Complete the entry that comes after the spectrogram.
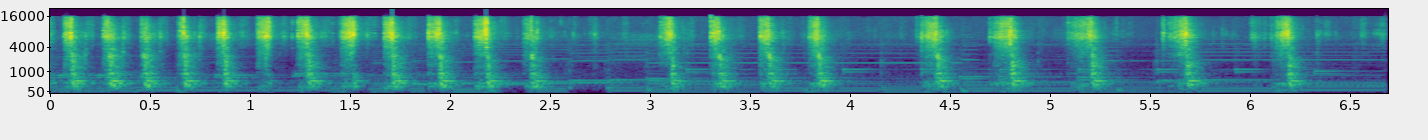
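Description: Kitchen knife shredding cabbage on a plastic cutting board: quick, even cutting strokes, about six a second, slowing to about three a second about halfway through. Background music plays underneath.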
